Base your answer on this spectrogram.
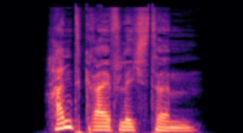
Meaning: strong dative masculine/neuter singular superlative degree of handgreiflich
- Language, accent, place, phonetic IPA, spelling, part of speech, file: German, Germany, Berlin, [ˈhantˌɡʁaɪ̯flɪçstəm], handgreiflichstem, adjective, De-handgreiflichstem.ogg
